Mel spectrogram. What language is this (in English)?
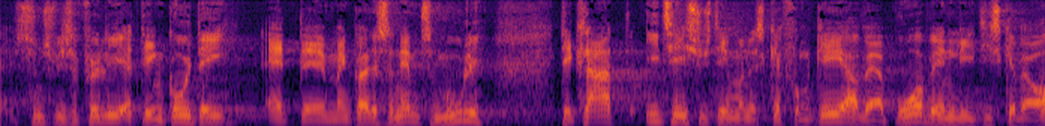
Danish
